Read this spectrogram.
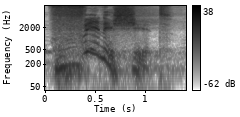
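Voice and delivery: scripture cried out high and loud, slow, half sung; chanted gospel preaching, stretched and loud; preaching at full force. Acted. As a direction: build the verse to a sung shout over the music. Preacher reading scripture over music.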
